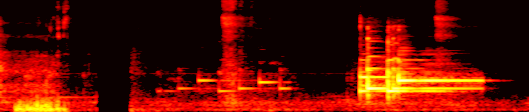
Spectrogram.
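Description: An outgoing phone call: a short thump, then a few soft electronic beeps, followed by a louder, steady ringing tone that holds for about a second before cutting off. No one speaks.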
